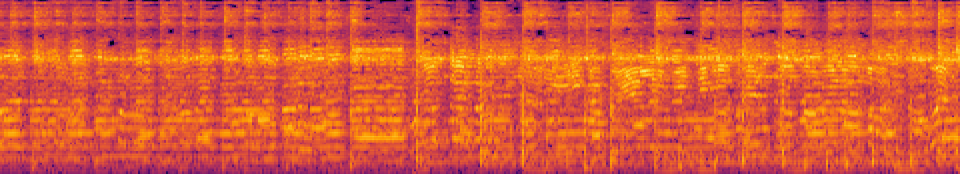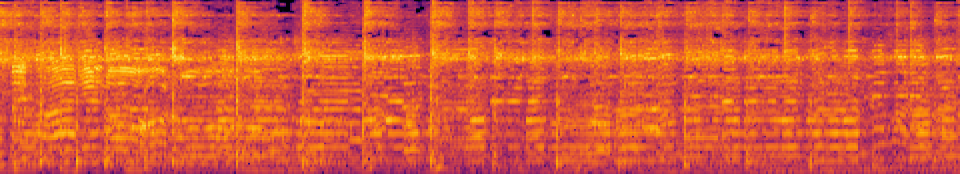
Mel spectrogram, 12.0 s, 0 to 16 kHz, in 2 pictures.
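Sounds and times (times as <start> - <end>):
button accordion playing folk dance: 0.0 - 12.0
tambourine beating steadily: 0.0 - 12.0.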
